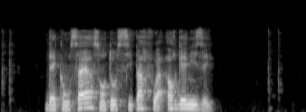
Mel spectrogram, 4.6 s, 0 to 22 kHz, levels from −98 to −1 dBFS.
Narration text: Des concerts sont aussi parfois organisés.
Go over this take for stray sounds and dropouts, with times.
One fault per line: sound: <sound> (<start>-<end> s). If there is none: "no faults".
no faults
